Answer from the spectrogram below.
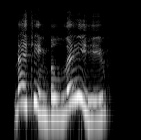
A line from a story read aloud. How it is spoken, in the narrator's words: cried Dorothy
